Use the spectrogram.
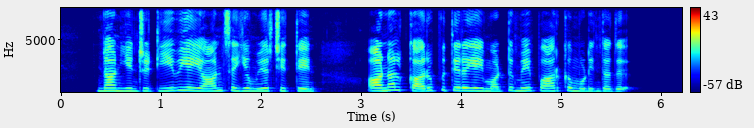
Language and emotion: Tamil, sad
